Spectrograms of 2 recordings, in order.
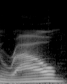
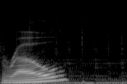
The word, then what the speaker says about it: row: It's pronounced row. No, it's not. What? I've always heard it pronounced row. When row means a fight, noisy argument or quarrel, it is pronounced to rhyme with cow, how and now.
